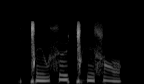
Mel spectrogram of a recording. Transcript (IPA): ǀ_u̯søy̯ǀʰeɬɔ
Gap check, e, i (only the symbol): e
